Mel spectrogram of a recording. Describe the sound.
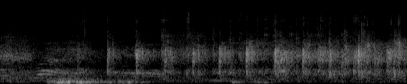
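An audience claps in scattered, uneven bursts that keep going throughout, with a low murmur of voices underneath.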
